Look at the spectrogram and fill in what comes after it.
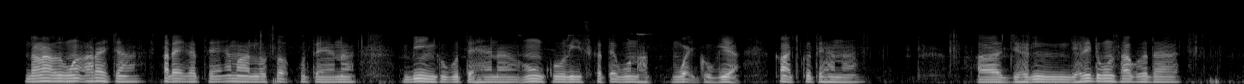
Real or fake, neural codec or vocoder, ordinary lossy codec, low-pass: real; none; none; none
